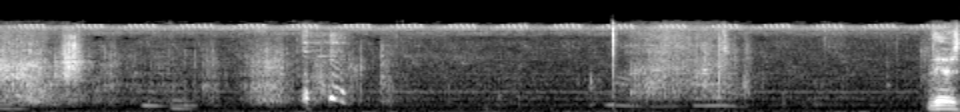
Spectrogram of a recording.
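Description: Insects buzzing steadily, with a few brief faint voices in the background.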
